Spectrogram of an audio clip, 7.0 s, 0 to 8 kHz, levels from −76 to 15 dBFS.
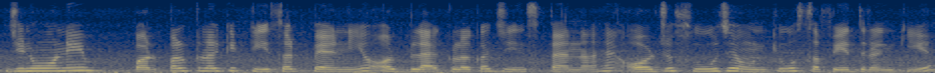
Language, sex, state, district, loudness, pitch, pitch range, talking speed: Hindi, female, Bihar, Kaimur, -18 LUFS, 245 Hz, 215-280 Hz, 205 wpm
